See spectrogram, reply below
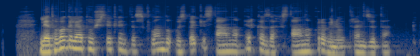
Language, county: Lithuanian, Vilnius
